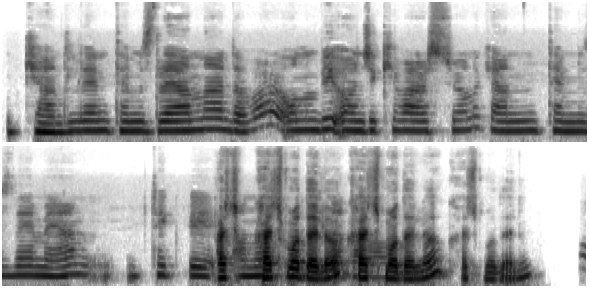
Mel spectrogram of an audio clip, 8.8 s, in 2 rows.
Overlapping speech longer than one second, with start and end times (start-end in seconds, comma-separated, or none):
6.0-7.7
